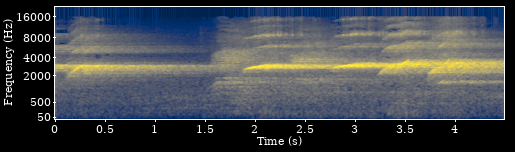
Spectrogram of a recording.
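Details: Captive belugas (Gray, Nana, Mirai) in training at Port of Nagoya Public Aquarium, 6 August 2023: a string of clear, upward-sliding whistles that settle into steady bright tones, one after another, in a reverberant indoor space.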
